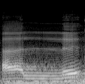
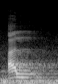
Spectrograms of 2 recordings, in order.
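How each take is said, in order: First: The l sound bounces off sharply. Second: The l sound is cut off abruptly. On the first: "lam itu dia tidak memantul, ya, bunyinya tidak al" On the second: "tidak juga terhenti al"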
